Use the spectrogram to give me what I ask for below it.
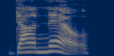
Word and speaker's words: Donnell: Donnell, accent on last syllable, and St. Clair.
